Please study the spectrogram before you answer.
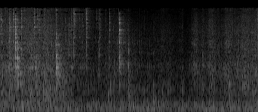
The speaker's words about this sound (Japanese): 節をカラカラっと入れている音です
